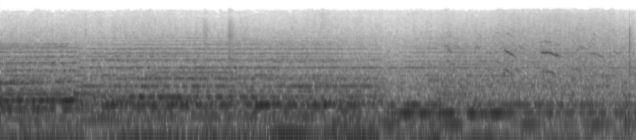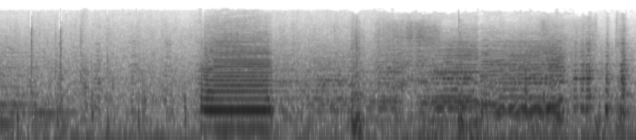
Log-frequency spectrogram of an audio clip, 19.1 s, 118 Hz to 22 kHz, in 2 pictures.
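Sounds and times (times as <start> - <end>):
boat horn: 0.0 - 19.0
soft background music: 0.0 - 19.0.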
